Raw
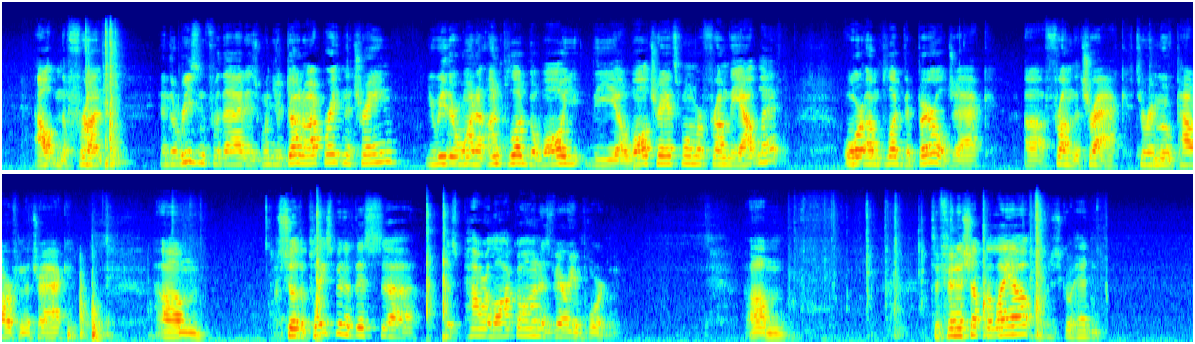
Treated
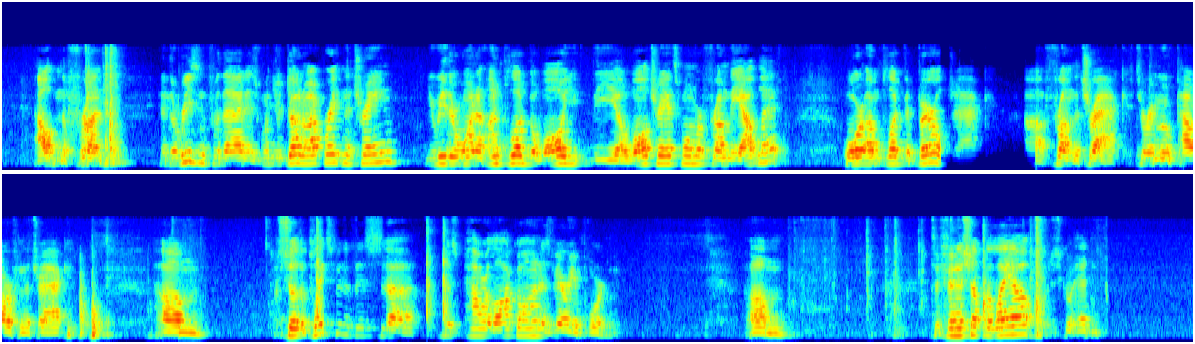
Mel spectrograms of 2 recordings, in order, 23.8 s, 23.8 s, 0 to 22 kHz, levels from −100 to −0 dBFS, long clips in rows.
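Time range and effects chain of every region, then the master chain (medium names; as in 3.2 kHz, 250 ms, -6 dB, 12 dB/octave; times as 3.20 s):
9.38–10.34 s: high-pass 990 Hz 24 dB/octave + tape spacing loss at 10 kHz 29 dB
15.12–15.76 s: peaking EQ 450 Hz -6.5 dB 2.4 oct + compression 8:1, threshold -42 dBFS
whole clip: FFT band-pass 170–7300 Hz; dynamic bell 550 Hz, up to +5 dB, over -40 dBFS, Q 1.2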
